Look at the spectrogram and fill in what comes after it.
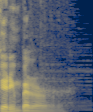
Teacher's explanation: aquí la te suena como una res suave porque se encuentra entre las vocales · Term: r suave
